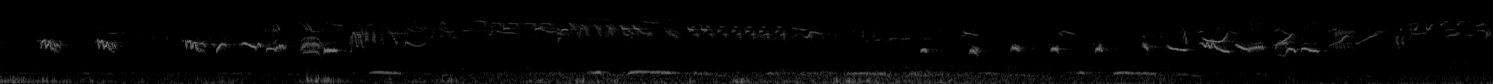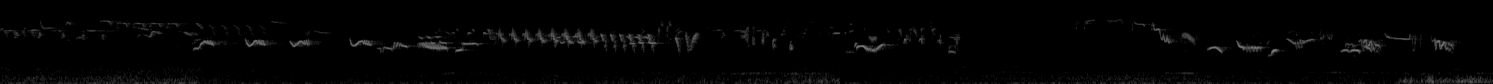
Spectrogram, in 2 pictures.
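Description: Small songbirds chirping and twittering throughout, in clusters of quick repeated chirps and fast high trills with short lulls between them.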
